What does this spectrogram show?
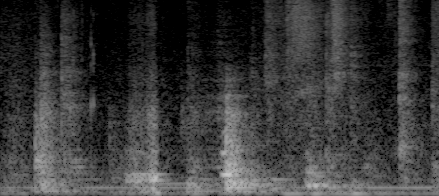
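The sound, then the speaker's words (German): Someone gets up from a chair in a studio as it grows dark, with a few low wooden creaks and soft knocks, fairly quiet, followed by a small click of a light switch as the light is switched on. “Ich versuche mal ohne zu quietschen oh ja, aufzustehen und”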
